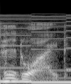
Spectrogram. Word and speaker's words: Hydlide: everybody and welcome to hide lighter May it's pronounced head white he's a way I hear that music it's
